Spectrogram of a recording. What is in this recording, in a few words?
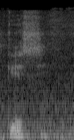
"kesi", tree resin, Wamesa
